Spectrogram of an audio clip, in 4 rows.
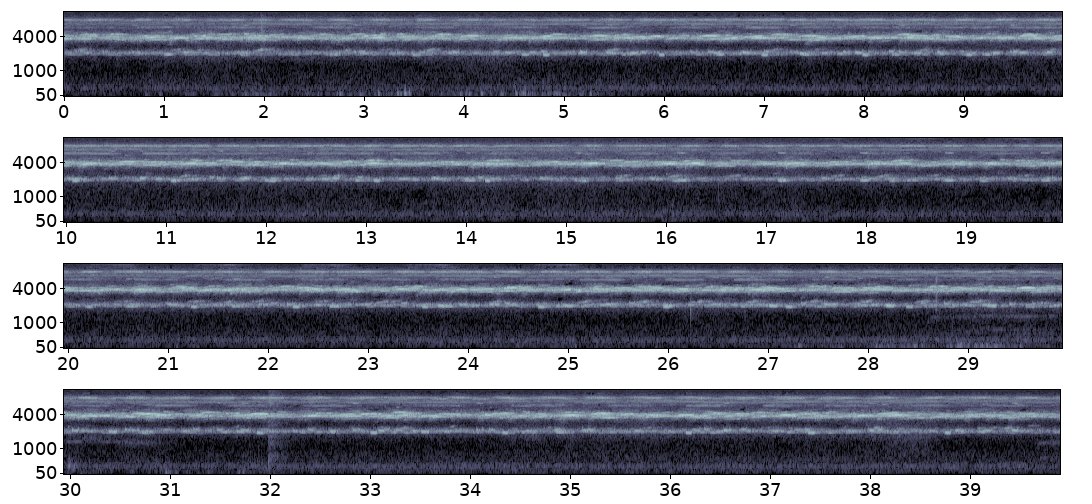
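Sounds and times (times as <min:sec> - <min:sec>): crickets and frogs trilling: 0:00.0 - 0:39.9
low wind rumble: 0:01.7 - 0:05.4, 0:27.3 - 0:29.6.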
